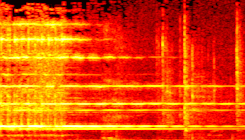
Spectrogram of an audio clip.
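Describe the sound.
A telephone rings with an incoming call, giving a steady, high-pitched electronic ring that sounds alone without any voices.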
